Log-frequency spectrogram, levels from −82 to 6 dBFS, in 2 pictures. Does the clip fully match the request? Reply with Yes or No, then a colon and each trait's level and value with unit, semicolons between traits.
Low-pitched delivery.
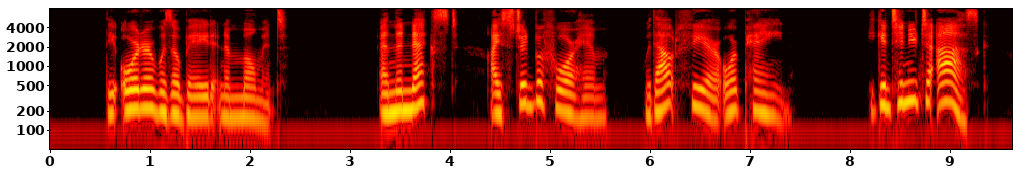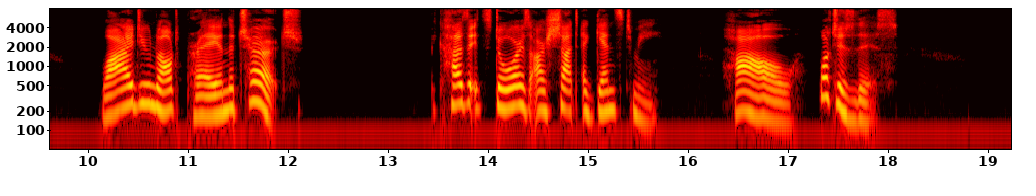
No: medium, 185 Hz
